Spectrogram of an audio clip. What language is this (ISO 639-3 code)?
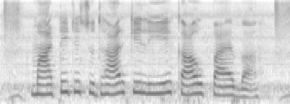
bho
